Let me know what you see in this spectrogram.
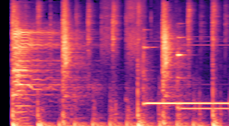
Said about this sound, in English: Another ring of the doorbell. Let's see who's here.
